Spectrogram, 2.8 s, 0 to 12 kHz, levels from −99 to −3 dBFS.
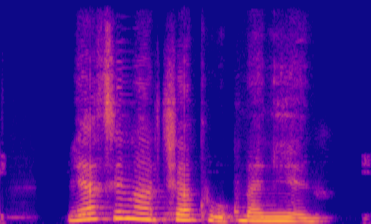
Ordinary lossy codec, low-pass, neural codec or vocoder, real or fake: none; none; codec, 24 kHz, 0.9 kbps, WavTokenizer, medium music audio release; fake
